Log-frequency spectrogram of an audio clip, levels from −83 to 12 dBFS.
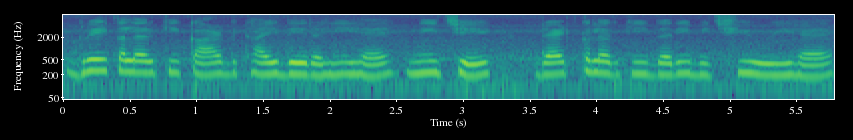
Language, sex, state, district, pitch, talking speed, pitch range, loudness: Hindi, female, Chhattisgarh, Raipur, 215 Hz, 165 wpm, 205-230 Hz, -14 LUFS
